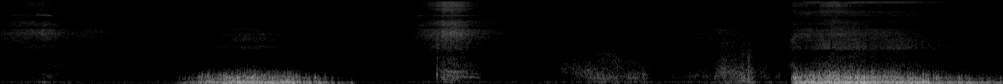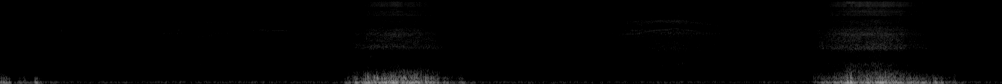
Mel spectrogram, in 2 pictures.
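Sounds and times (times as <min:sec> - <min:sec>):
soft breath out: 0:00.0 - 0:03.5, 0:04.2 - 0:10.4, 0:11.6 - 0:14.8, 0:16.2 - 0:19.7
person snoring heavily: 0:07.2 - 0:10.0.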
